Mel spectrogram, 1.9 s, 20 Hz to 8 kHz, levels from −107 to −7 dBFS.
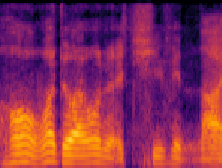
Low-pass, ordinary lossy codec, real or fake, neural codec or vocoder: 7.2 kHz; none; fake; codec, 16 kHz, 8 kbps, FreqCodec, smaller model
